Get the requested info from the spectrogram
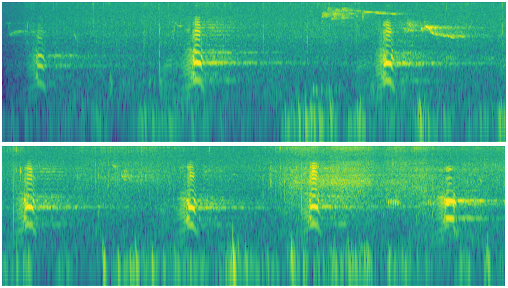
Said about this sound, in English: So we had a pair of Canada geese. So here's the recording I made outside. And I'll try to avoid the bits where it was windy, because it's the other thing we're getting is the autumn winds. Here are the geese anyway.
